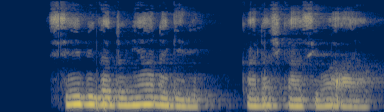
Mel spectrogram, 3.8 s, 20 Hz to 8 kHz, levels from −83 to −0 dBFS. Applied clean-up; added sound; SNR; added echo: none; none; none; reverberation time 0.8 s.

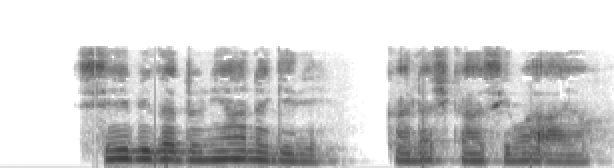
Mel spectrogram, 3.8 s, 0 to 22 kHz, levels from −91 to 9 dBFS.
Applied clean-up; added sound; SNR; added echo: none; none; none; none.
